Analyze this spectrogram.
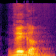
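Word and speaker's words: vigour: It's V-I-G-O-U-R, but it is pronounced as vigor.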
